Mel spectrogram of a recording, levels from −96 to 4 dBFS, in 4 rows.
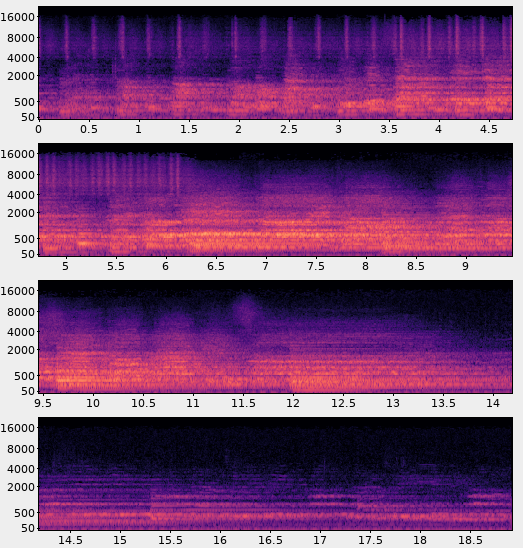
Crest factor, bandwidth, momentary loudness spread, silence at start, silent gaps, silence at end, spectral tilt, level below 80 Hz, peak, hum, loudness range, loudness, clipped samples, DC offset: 18 dB; 16.5 kHz; 21 LU; 0 s; none; 0 s; -5 dB/octave; -58 dBFS; -10 dBFS; none; 18 LU; -27 LUFS; under 0.1%; 0.1%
